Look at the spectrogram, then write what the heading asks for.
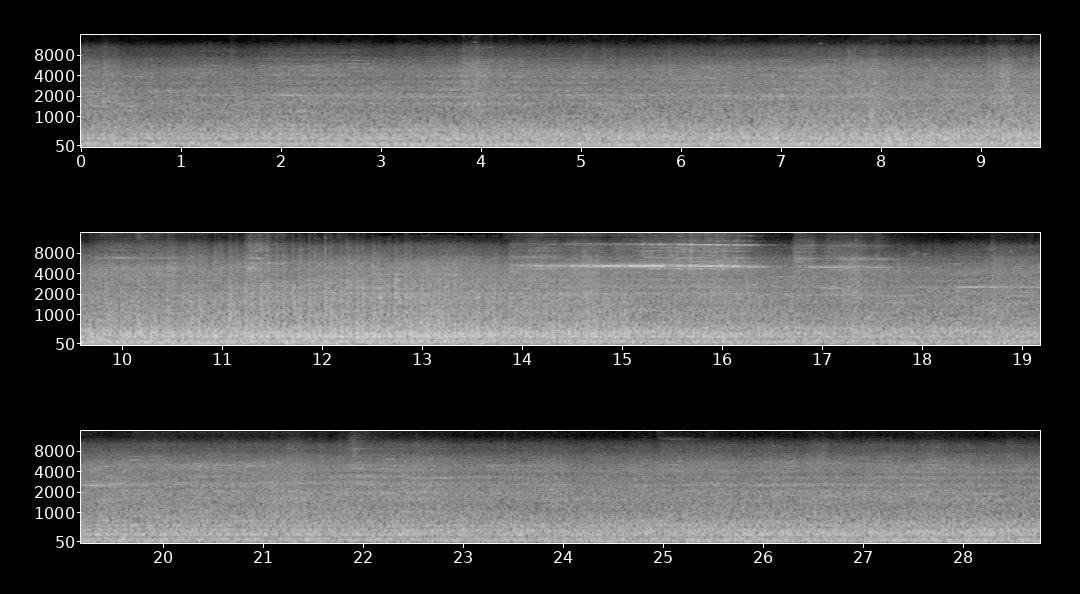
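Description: Double-stack intermodal container cars rolling past: a steady rumble of steel wheels on rail, with a brief high wheel squeal about halfway through.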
